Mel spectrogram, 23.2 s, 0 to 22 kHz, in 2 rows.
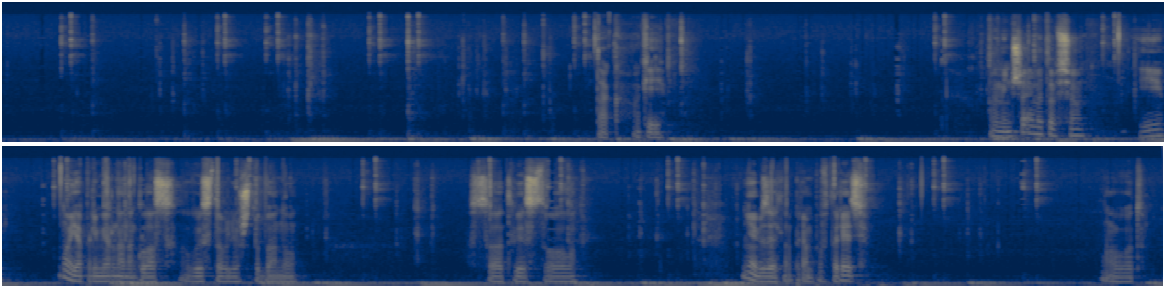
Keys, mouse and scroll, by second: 0.6 click, 0.9 middle click, 2.2 click, 2.7 click, 2.9 g, 4.1 click, 4.4-4.7 scroll down 3, 4.7 ctrl+s, 5.0 middle click, 6.7 KP_0, 7.3 z, 8.6 s, 9.7-10.0 scroll up 3, 10.0 shift+middle click, 10.5 g, 11.3 r, 12.7 r, 14.2 z, 14.7 s, 15.8-18.5 typing, 20.6 g, 21.3 s, 22.6-23.2 scroll down 3.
